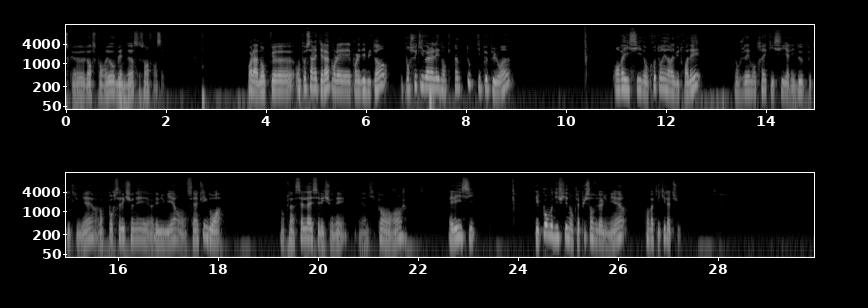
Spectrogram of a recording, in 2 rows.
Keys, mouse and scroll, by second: 2.6 click, 9.8 click, 12.0 click, 17.9 right click, 18.3 middle click, 22.6 click, 26.5 click, 28.9-29.9 drag.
